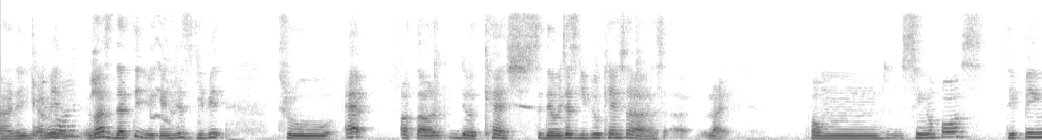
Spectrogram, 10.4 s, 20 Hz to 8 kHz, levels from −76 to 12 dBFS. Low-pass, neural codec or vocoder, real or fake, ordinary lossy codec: 7.2 kHz; none; real; MP3, 64 kbps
